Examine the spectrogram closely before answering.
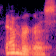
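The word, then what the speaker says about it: ambergris: So, so tell let's start just asking the obvious question which is what is amberers and am I pronouncing it correctly?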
